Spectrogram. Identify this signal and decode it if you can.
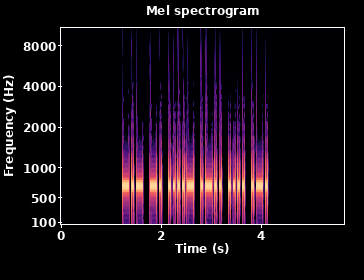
Morse code, heard as a keyed tone, about 26 wpm, 700 Hz. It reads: KN4LHR
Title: Speed Racing - USA Call Signs 22wpm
